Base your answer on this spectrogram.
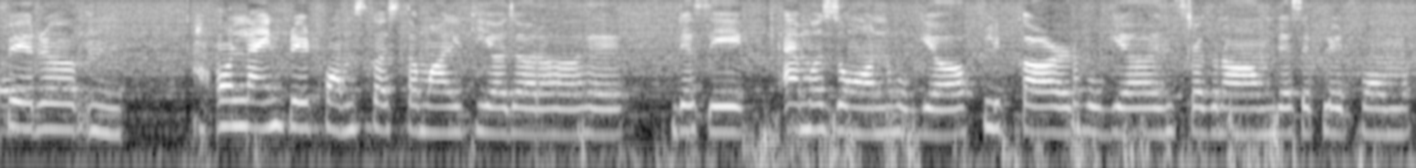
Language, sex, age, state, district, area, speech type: Urdu, female, 18-30, Uttar Pradesh, Muzaffarnagar, rural, spontaneous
